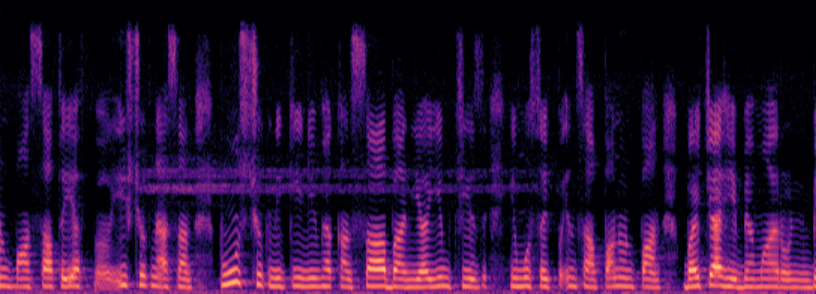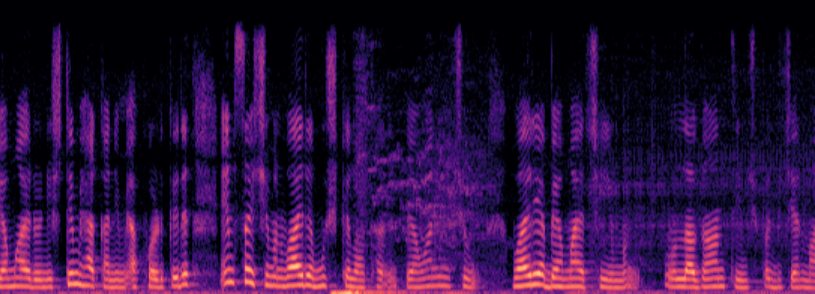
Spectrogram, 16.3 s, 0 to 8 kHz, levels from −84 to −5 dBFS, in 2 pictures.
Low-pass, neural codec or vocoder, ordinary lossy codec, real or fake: 7.2 kHz; none; none; real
